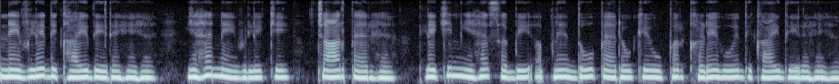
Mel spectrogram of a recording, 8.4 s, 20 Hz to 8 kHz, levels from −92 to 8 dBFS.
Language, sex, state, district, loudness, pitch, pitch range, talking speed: Hindi, female, Maharashtra, Aurangabad, -11 LUFS, 190 Hz, 180-200 Hz, 180 wpm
